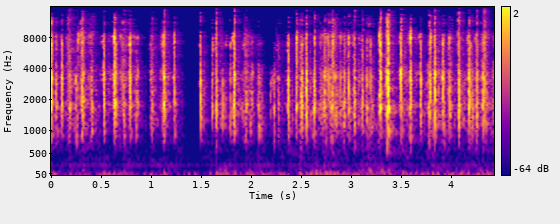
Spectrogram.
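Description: A Keychron K4 compact mechanical keyboard with grey and orange ABS plastic keycaps and Gateron Yellow switches, in a plastic and metal case resting on a desk mat, is typed on continuously with the fingertips of both hands. The result is a fast, steady stream of short, bright, clacky keystrokes with a brief pause near the middle.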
